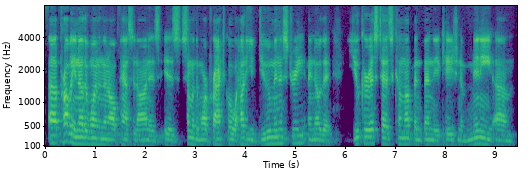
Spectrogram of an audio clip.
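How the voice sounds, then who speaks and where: A man talks thoughtfully as a pastor on a video call, measured and hesitant. Clear hiss and background noise sit under his voice the whole time. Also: medium pitch. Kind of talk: online panel discussion. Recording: noisy video call audio.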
